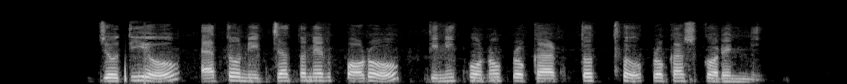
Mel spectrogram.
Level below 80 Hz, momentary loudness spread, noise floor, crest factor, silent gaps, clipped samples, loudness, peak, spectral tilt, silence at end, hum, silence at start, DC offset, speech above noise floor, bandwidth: -56 dBFS; 9 LU; -87 dBFS; 14 dB; none; under 0.1%; -16 LUFS; -2 dBFS; -6 dB/octave; 0.9 s; none; 1 s; under 0.1%; 72 dB; 8 kHz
